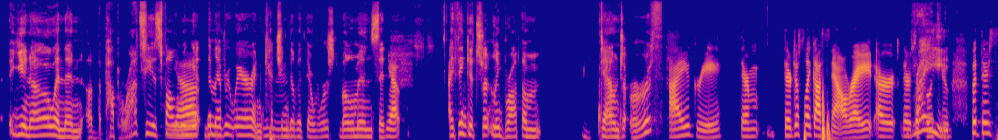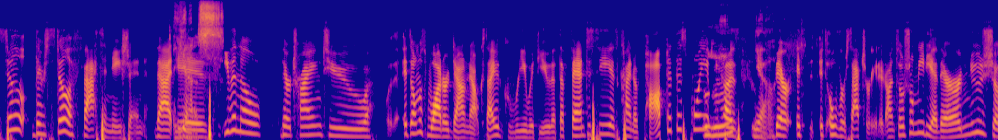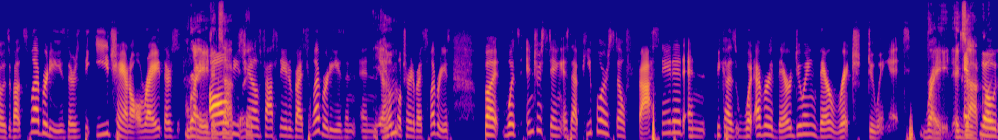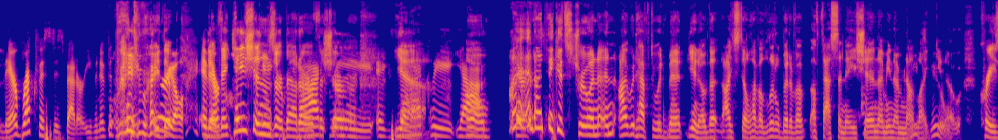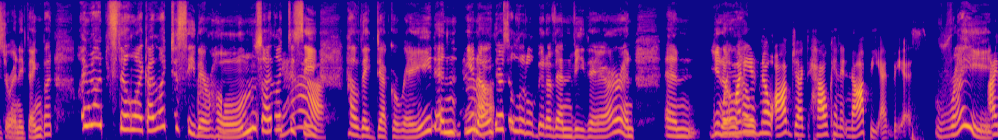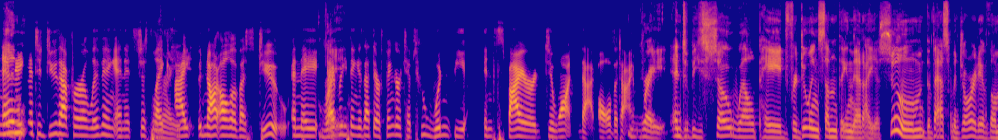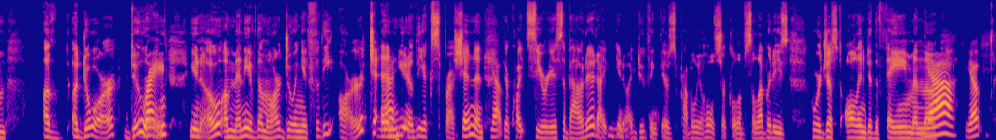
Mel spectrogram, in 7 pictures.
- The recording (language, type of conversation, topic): English, unstructured, What do you think about celebrity culture and fame?
- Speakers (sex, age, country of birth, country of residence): female, 40-44, United States, United States; female, 65-69, United States, United States
- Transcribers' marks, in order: other background noise; tapping; laughing while speaking: "Right, right"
